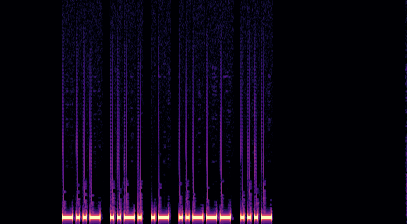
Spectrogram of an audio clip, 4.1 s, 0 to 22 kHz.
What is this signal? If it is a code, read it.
Morse code, heard as a keyed tone, about 36 wpm, 700 Hz. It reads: XFA2V
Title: Code Groups - 5 Letter:Numbers - 35wpm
